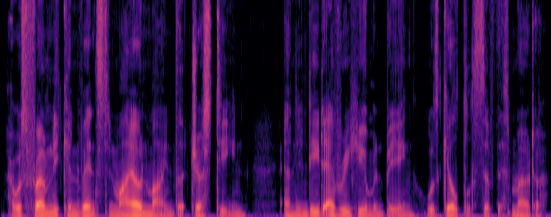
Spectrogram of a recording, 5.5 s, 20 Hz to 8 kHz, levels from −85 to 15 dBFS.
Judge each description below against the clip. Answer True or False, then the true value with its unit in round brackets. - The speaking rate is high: True (220 wpm)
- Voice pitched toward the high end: False (85 Hz)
